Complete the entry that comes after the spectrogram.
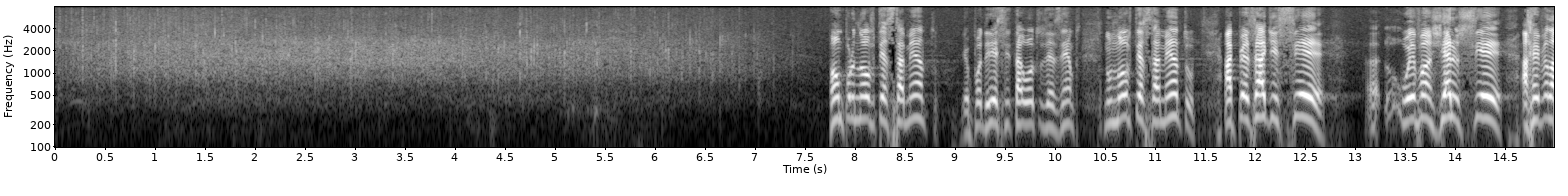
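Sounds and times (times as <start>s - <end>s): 
crowd clapping: 0.0s - 7.5s
speech: 7.8s - 14.9s.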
